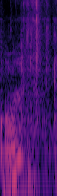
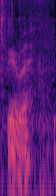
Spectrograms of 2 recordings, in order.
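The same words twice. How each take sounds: First: Breathy whisper under the breath; whispered aside. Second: Said in the usual way. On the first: Real, not acted. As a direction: mutter it almost silently. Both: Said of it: "repeated as a quiet aside".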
